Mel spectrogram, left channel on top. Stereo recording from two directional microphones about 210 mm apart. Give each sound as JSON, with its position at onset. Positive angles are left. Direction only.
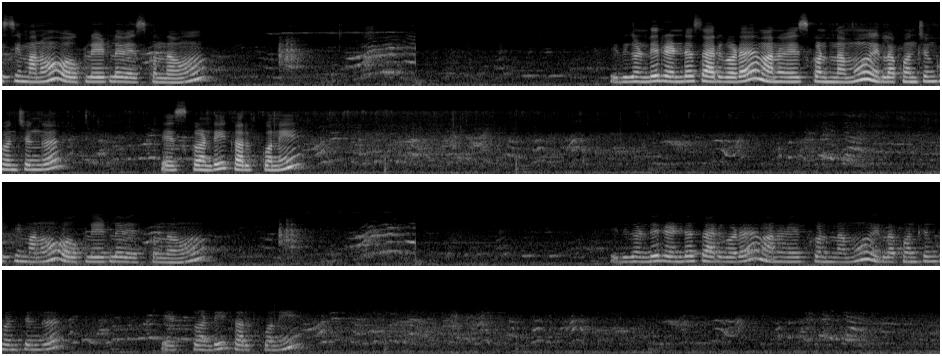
{"t": 0.1, "sound": "a woman's voice", "side_deg": 35}
{"t": 6.1, "sound": "a woman's voice", "side_deg": 50}
{"t": 11.3, "sound": "speech", "side_deg": 55}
